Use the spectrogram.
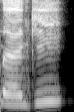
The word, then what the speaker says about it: Mankey: Call him Mankey. Rhymes with stanky.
